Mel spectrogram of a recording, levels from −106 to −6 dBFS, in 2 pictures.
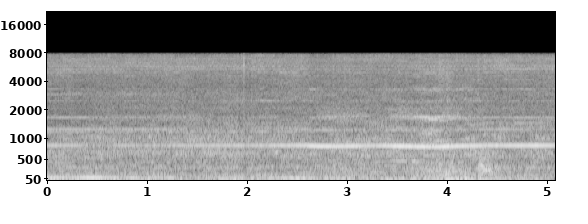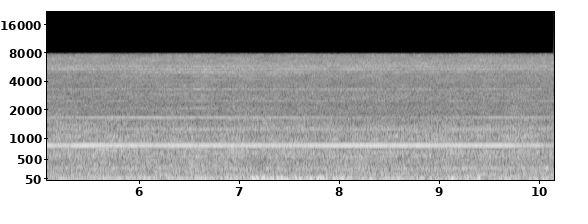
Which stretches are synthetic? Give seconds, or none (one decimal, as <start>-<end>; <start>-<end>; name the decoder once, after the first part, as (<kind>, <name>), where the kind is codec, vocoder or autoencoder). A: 0.0-10.2 (codec, DAC)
